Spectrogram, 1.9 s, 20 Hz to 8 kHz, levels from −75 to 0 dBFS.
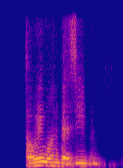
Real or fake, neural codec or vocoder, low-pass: fake; codec, 16 kHz, 0.5 kbps, FreqCodec, smaller model; 7.2 kHz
